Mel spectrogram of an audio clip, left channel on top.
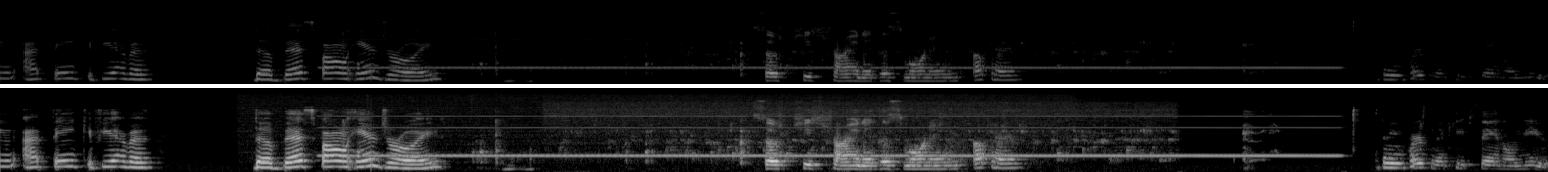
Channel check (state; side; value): quieter; left; 20.9 dB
